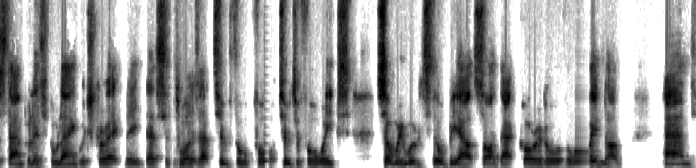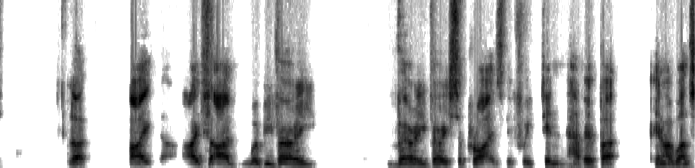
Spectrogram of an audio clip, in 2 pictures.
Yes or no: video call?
yes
